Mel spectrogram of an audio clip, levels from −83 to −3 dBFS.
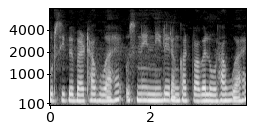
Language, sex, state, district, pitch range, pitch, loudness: Hindi, female, Uttar Pradesh, Hamirpur, 190-205 Hz, 195 Hz, -14 LUFS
